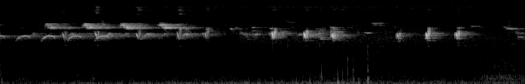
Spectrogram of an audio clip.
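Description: Red crossbill calls ring out clearly, a run of sharp, repeated chip notes, first in a quick fluttering series, then as distinct evenly spaced kip calls, with no talking.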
